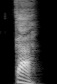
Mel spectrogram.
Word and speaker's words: ka: Another rule has to do with the pronoun, ka.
